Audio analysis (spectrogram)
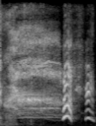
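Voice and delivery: squealing laugh; high-pitched laugh. Real, not acted.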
